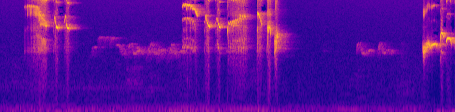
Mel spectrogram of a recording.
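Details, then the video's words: Orange-headed thrush delivering an agitated song to provoke other birds: short bursts of high, squeaky chattering and whistled notes with quiet warbled phrases between, ending on a loud, sharp outburst. "ANIS MERAH spontan EMOSI NRATAK terus NGEPLONG ¦ PANCINGAN AM"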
